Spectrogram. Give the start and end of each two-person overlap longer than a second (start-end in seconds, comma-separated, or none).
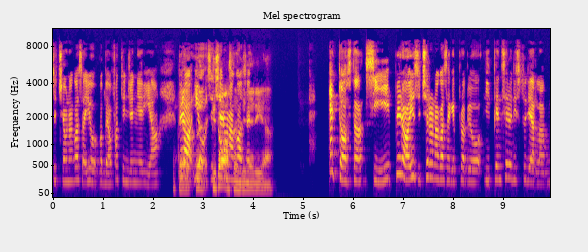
2.5-3.9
